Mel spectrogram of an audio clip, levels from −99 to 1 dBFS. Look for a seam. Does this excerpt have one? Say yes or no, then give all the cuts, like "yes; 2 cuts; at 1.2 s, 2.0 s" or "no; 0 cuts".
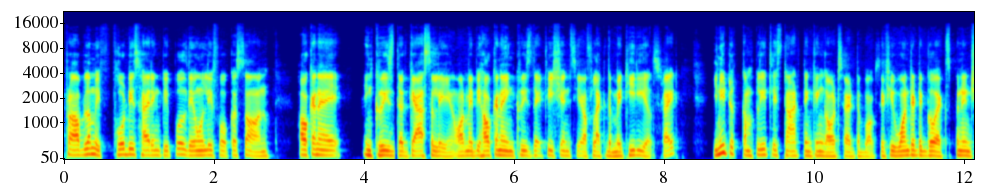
yes; 1 cut; at 4.4 s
